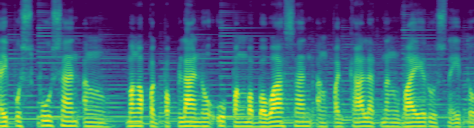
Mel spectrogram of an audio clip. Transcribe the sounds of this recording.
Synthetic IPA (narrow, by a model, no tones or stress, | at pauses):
ʔɐjpʊspuːsɐnɐŋ | mɐŋapɐɡ̚pɐplaːno̞ʔuːpɐŋmɐbɐwaːsɐnɐ̰ŋpɐɡ̚kaːlɐt̪̚nɐŋvajɾʊsnɐɪt̪o̞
